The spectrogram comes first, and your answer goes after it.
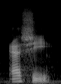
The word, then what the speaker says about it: Ashie: My name is pronounced Ash with an E. Ashy.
